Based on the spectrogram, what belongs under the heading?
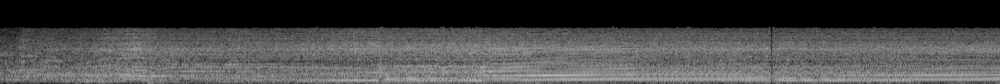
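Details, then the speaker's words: Rosberg's Mercedes F1 car at the Spanish Grand Prix, pit lane exit: the high-pitched engine note climbs, then twice falls back and climbs again instead of pulling cleanly as it goes into Mercedes' protective limp mode, an engine default setting. "what's happened there as he avoid throttle in the end it didn't like it and it went straight into to what Mercedes called protective limp mode"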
